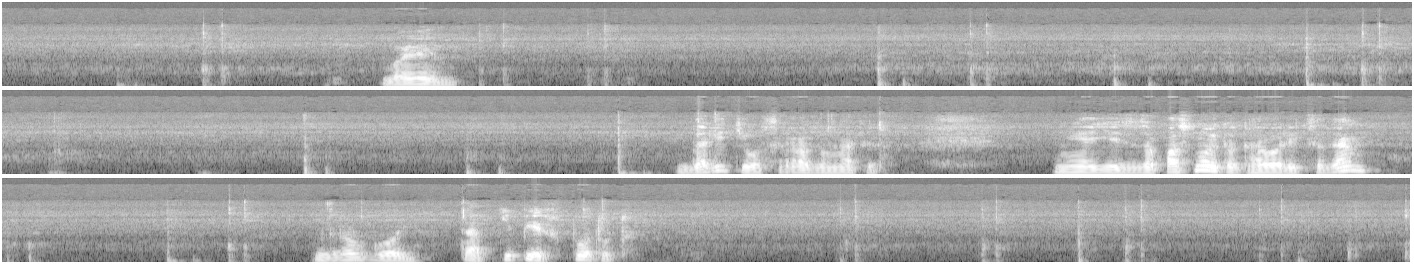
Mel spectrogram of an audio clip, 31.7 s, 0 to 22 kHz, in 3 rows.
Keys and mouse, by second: 1.1 Delete, 1.7 click, 3.8-6.9 drag, 8.6 l, 10.0 Delete, 13.1 l, 14.3 l, 15.3 Delete, 17.0 click, 21.5 l, 22.5 Delete, 24.1 middle click, 25.7 click, 27.8 click, 28.7 click, 30.8 shift+click, 31.5 middle click.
